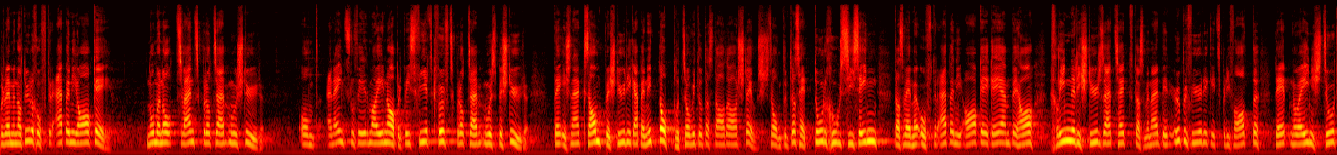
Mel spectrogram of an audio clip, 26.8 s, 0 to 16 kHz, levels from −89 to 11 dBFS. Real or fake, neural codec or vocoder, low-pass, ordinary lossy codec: real; none; 14.4 kHz; none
